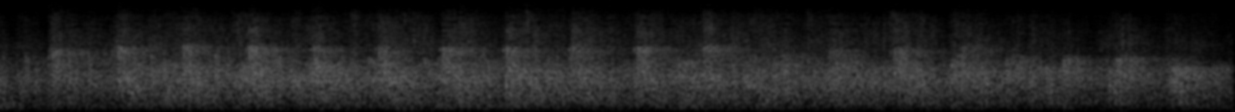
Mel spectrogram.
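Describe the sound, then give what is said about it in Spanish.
An audience bursts into sustained applause for the Lord, many hands clapping together in a dense, steady roar for several seconds without any talking. “Dele un aplauso fuerte al Señor.”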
